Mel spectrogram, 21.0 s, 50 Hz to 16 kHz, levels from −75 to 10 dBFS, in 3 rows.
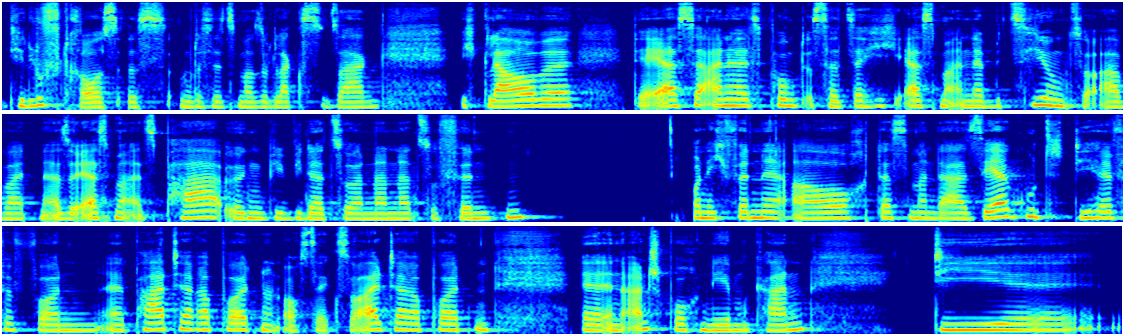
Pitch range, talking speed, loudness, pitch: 185-210 Hz, 155 wpm, -19 LUFS, 195 Hz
